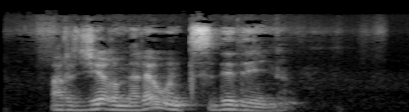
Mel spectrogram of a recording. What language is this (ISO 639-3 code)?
kab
